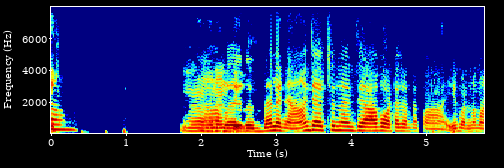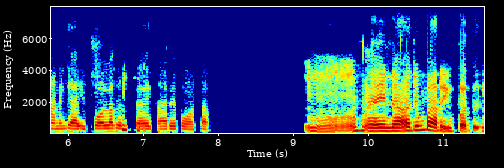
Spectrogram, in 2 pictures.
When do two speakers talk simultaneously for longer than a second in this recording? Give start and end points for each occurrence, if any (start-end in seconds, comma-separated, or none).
none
